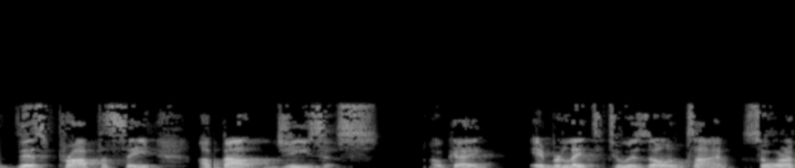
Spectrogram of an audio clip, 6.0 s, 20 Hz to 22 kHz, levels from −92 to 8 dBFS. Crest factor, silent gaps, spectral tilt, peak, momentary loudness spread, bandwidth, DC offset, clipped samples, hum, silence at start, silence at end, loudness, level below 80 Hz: 22 dB; 2.88-3.17 s, 3.79-3.97 s; -4.5 dB/octave; -4 dBFS; 12 LU; 8.8 kHz; under 0.1%; under 0.1%; none; 0 s; 0 s; -25 LUFS; -68 dBFS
